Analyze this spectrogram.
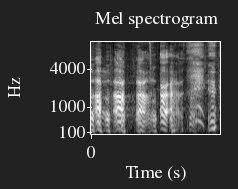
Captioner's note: laughs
